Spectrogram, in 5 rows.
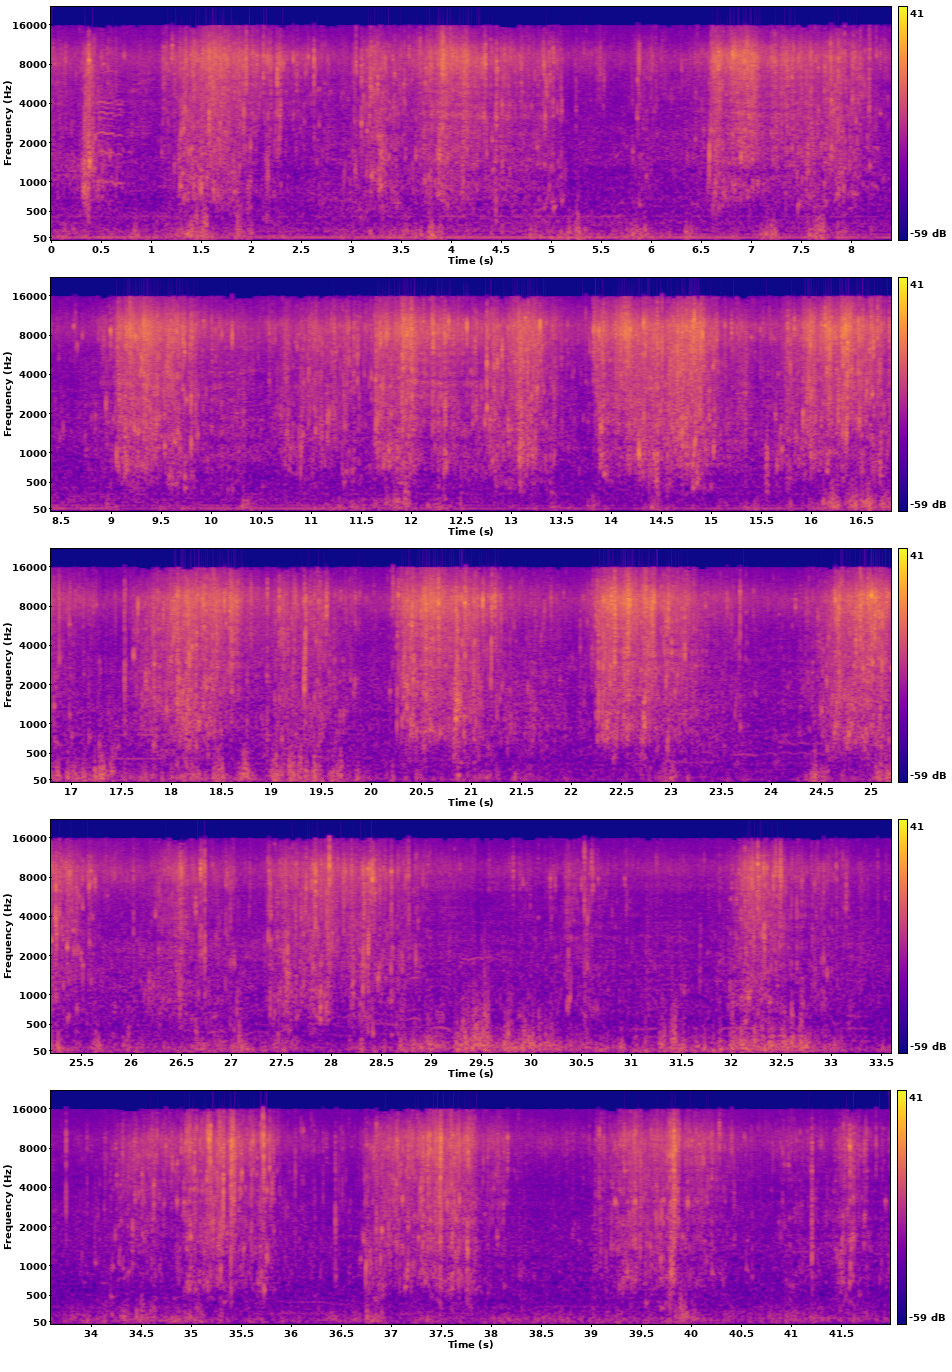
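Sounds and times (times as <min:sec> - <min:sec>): water splashing in strokes: 0:00.0 - 0:29.0, 0:29.8 - 0:33.4, 0:34.0 - 0:41.9
wind rumble on microphone: 0:00.0 - 0:41.9.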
